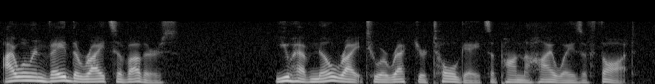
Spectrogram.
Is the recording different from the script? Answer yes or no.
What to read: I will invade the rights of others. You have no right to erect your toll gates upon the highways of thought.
no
